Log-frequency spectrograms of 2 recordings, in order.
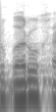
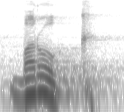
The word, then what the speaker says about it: باروخ: باروخ عشان نبقى عندنا فكرة، هو خمس إصحاحات، سفر باروخ عبارة عن خمس إصحاحات. وباروخ كلمة عبرية معناها بركة، باروك، يعني الخاء والكاف والشين، الحروف دي بتتبادل في النطق للحرف الواحد.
